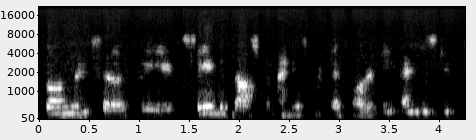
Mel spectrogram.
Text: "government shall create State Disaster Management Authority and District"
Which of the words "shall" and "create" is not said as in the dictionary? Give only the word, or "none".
shall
